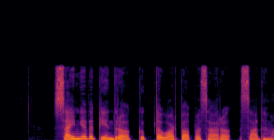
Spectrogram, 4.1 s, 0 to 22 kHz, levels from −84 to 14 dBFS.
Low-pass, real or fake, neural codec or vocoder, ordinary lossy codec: none; fake; codec, 24 kHz, 0.9 kbps, WavTokenizer, medium speech release version 1; none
